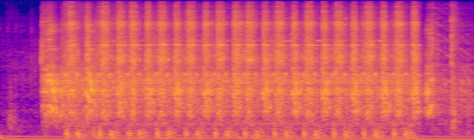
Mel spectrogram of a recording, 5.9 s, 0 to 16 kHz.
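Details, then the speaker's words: Abandoned Ducati 1098 on a battery not suited to it, old fuel: steady starter cranking about three compressions a second with sputtering attempts and tailpipe smoke, never running; weak battery and stale fuel suspected. "still not enough juice to crank it I don't know I know that battery isn't like specifically for this"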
